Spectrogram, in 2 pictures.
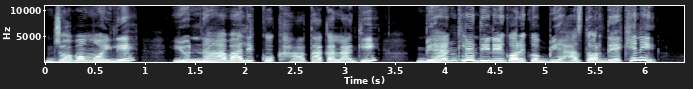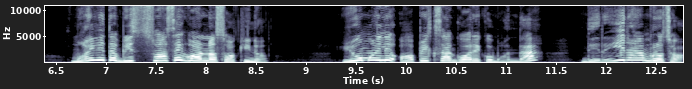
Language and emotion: Nepali, surprised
